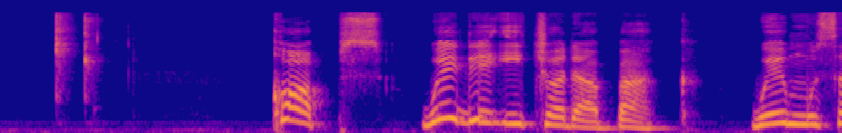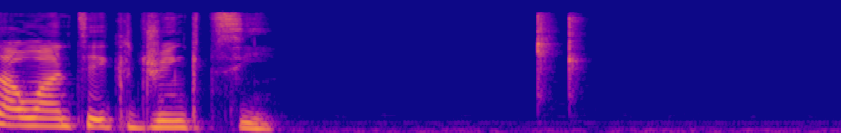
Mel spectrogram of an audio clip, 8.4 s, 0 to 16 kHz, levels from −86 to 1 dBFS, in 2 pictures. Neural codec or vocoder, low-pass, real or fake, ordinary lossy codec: none; 10.8 kHz; real; none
